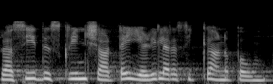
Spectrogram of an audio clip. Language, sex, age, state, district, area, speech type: Tamil, female, 18-30, Tamil Nadu, Viluppuram, urban, read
